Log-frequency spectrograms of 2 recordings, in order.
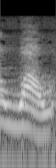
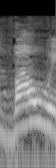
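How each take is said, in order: First: The word begins with a W sound. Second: The word begins with a V sound. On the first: This follows the English spelling. The speaker calls it wrong. "Imbis na wow, spelling eh W" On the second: This is how Hebrew speakers say it. The speaker calls it right. "Yung pronunciation naman nila sa W, parang V"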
